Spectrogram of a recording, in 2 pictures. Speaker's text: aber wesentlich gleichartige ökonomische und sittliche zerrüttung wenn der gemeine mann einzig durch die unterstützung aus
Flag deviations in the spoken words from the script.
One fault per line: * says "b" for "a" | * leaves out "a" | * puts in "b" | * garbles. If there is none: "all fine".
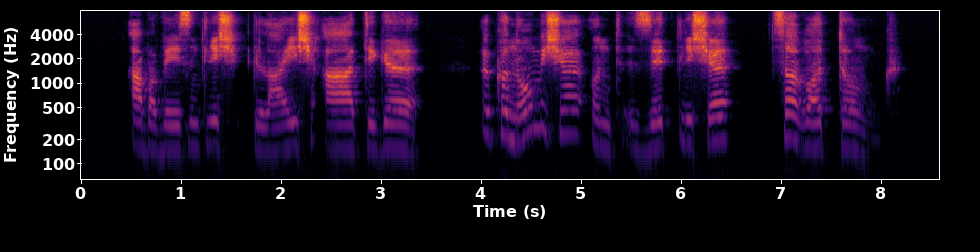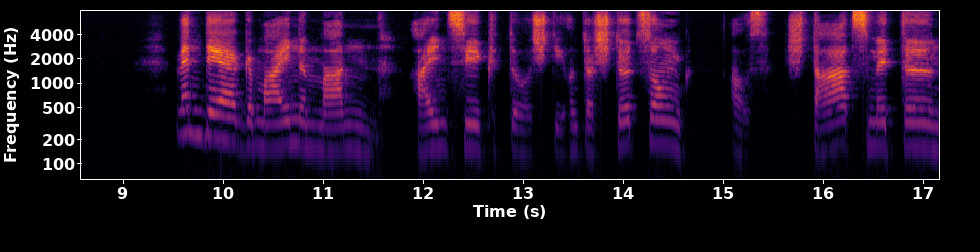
all fine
